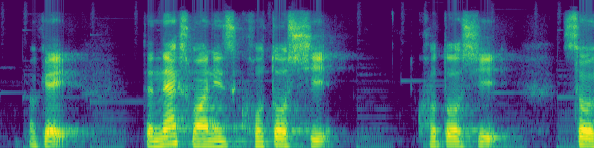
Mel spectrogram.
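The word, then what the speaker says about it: 今年: the next one is kotoshi kotoshi so here kon actually is changed in its pronunciation ko rei ko depend on this second kanji toshi we don't say kontoshi instead which means this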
